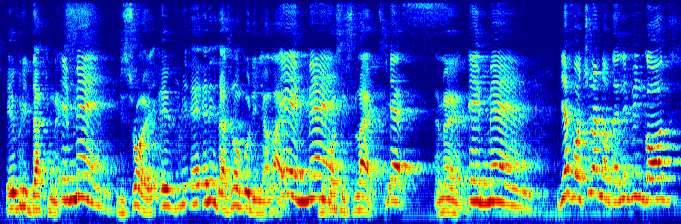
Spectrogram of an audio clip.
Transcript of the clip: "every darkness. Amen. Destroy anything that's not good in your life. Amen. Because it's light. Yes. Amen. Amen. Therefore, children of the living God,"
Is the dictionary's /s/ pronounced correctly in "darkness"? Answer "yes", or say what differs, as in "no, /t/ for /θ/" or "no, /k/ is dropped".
no, /s/ is dropped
